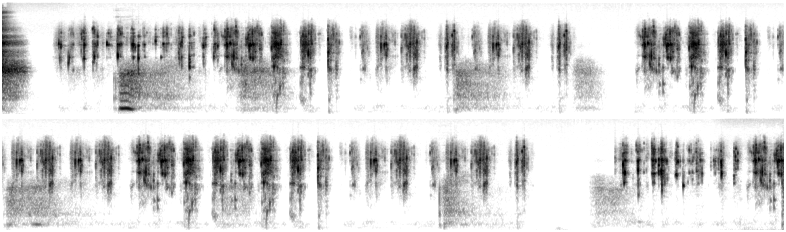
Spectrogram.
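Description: Slick, wet squishing of baby oil being worked between hands, a dense run of rapid sticky squelches and clicks in bursts with brief pauses, fairly soft and with no voices.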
